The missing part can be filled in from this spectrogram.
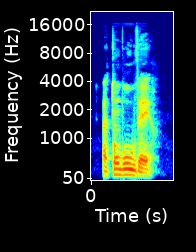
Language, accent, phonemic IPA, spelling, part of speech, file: French, France, /a tɔ̃.bo u.vɛʁ/, à tombeau ouvert, adverb, LL-Q150 (fra)-à tombeau ouvert.wav
- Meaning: at breakneck speed, hell-for-leather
